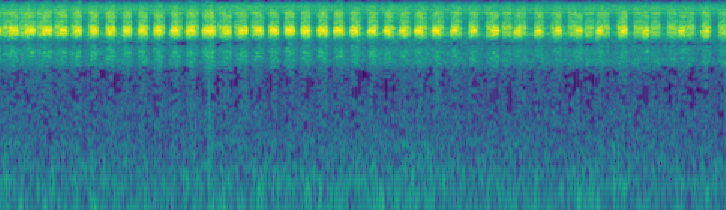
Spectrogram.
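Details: Summer chorus of cicadas in Provence, in the south of France, a harsh high-pitched buzz throbbing in quick, even pulses without pause.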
